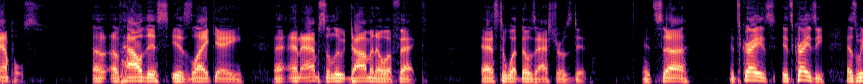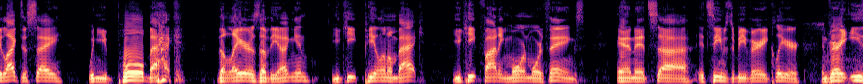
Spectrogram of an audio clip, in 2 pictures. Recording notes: Was a “Women Rock Wednesday” LIVE from YesDogGrill!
